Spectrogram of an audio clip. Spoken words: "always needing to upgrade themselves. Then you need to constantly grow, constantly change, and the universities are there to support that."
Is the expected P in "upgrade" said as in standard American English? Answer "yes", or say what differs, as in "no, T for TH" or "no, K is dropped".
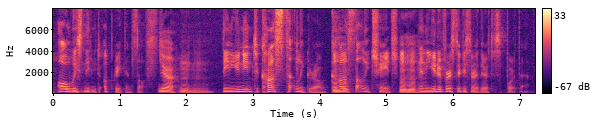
yes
